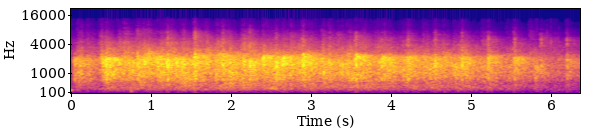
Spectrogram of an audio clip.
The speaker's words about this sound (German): Das waren unsere Jugendlichen und Erwachsenen mit unserem Krippenspiel für dieses Jahr. Und ich denke mal, das quittieren wir mit einem kräftigen Applaus.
